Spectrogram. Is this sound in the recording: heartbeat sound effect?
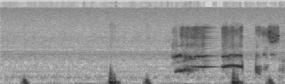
yes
